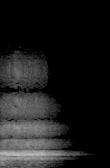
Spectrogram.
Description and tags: some screech sound.
glitch, piercing, lo-fi, electronic, noise, harsh, screeching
